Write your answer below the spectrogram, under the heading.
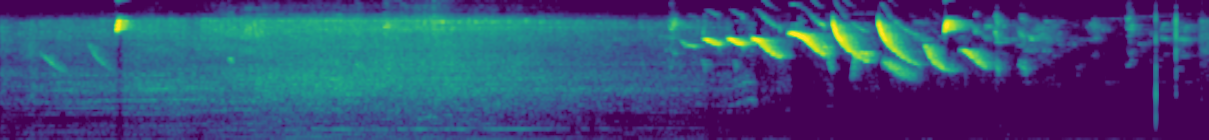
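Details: Tico-tico (rufous-collared sparrow) kept by a bird breeder, an excited male with females: after about seven seconds of soft background hiss, a fast run of high, slurred whistles sweeps downward, each note dropping in pitch, then fades out.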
